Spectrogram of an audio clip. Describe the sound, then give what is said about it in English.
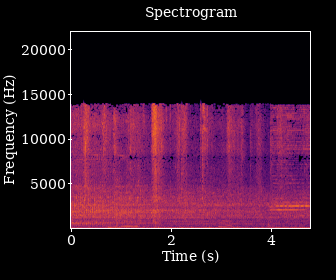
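A large bus arrives at a stop with a heavy, steady engine rumble and a brief hiss like air brakes, while muffled voices murmur faintly in the background. “Unfortunately, is it narcissistic for me to get a bus?”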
